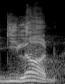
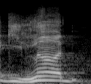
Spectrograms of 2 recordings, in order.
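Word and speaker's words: Guylande: Alors, l'écrit G-U-Y-L-A-N-D-E, donc, je pense le prononcer Guilande.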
